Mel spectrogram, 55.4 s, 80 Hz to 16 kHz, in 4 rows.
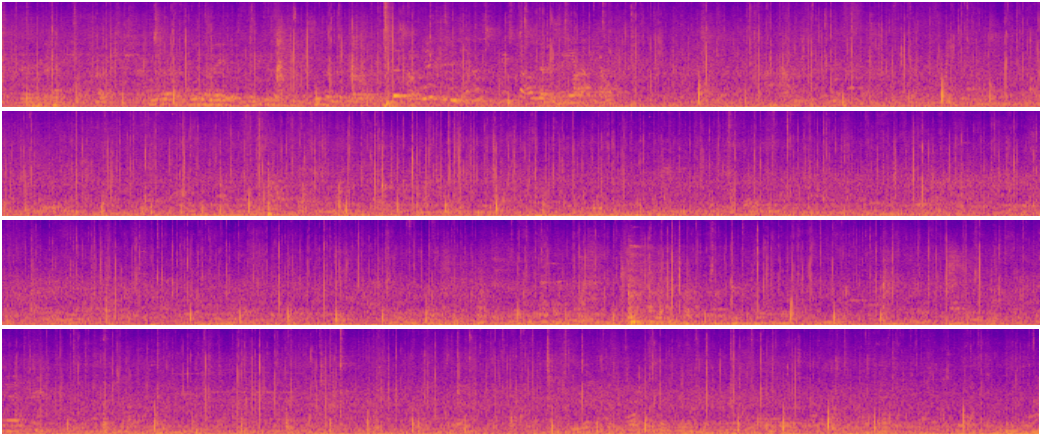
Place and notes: Stari trg, Ljubljana - raindrops on umbrella, walking downtown streets in Ljubljana
Ljubljana, Slovenia, 4 March 2015, ~18:00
